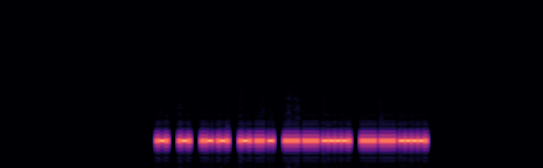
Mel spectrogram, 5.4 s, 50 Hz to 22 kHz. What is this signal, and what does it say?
Morse code, heard as a keyed tone, about 80 wpm, 700 Hz. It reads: R R UR RST 559 559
